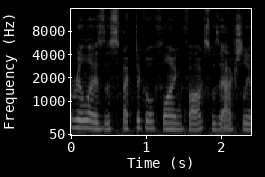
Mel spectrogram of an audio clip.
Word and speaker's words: spectacled: the Flying Fox yeah it's spectacle spectacles like wearing glasses okay my dyslexic brain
